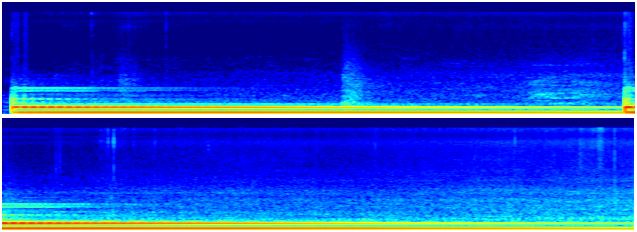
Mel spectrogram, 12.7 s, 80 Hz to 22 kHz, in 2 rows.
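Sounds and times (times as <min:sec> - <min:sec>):
Burmese gong sounding Do: 0:00.0 - 0:12.6.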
